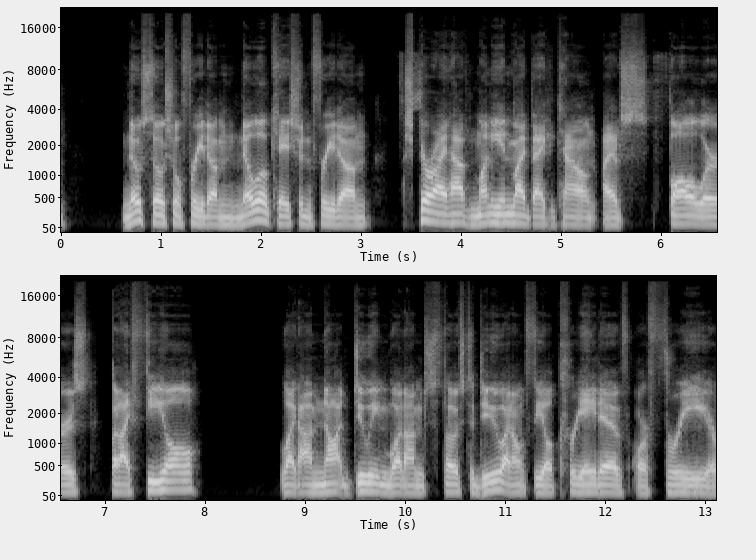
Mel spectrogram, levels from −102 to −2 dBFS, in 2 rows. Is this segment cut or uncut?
cut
